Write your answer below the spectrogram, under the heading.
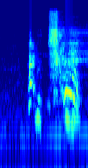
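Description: A quick in-breath followed by one sharp, explosive sneeze with a voiced tail; a single ordinary sneeze.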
